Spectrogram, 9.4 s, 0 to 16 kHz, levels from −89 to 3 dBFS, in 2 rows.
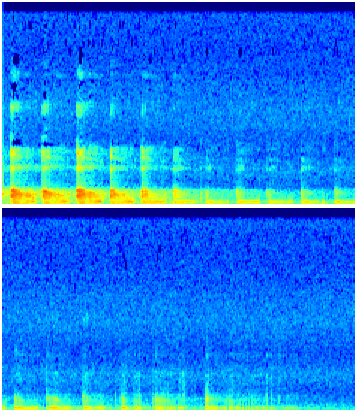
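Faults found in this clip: No technical faults detected in the signal; level, continuity and bandwidth show nothing that points to a failing component in the capture, transport or playback path.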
